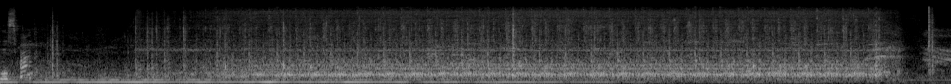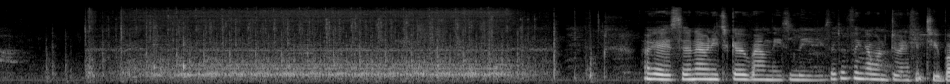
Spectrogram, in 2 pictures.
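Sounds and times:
sewing machine stitching: 1.4 - 9.0, 10.4 - 15.1.

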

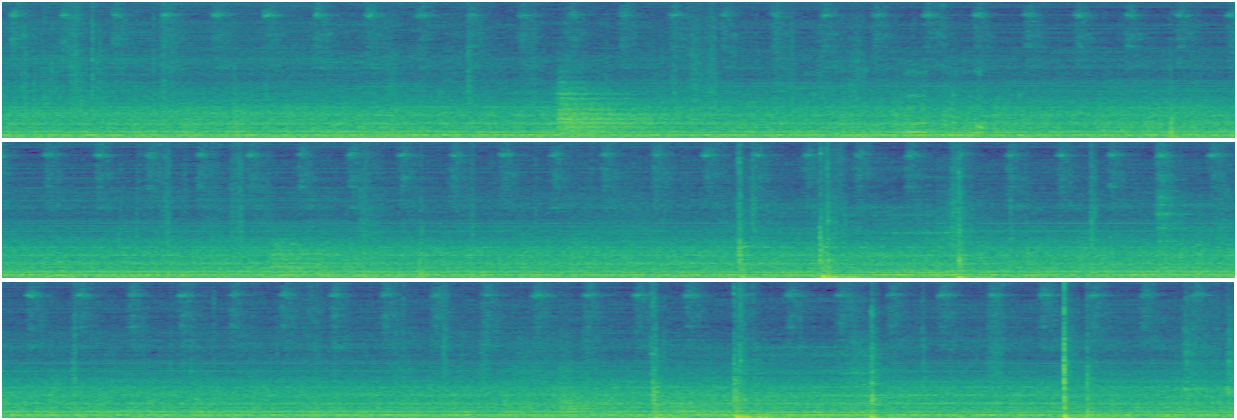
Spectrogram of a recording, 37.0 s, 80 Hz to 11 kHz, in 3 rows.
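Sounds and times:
hydraulic press humming: 0.0 - 36.9.

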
